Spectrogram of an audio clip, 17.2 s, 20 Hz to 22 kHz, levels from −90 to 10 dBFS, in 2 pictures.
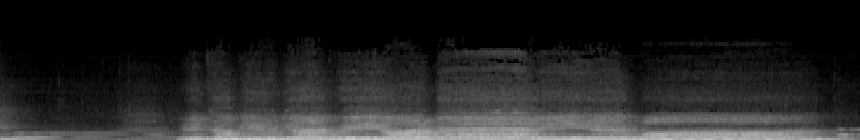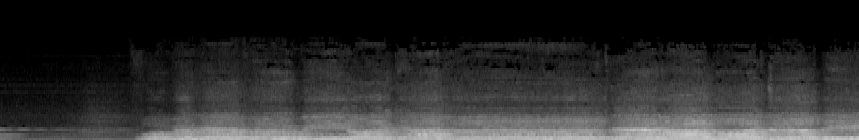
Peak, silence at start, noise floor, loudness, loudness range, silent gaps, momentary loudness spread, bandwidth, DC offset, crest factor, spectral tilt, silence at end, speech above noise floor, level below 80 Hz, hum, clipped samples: -2 dBFS; 0 s; -51 dBFS; -19 LUFS; 8 LU; none; 10 LU; 12 kHz; under 0.1%; 18 dB; -6.5 dB/octave; 0 s; 32 dB; -58 dBFS; none; under 0.1%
